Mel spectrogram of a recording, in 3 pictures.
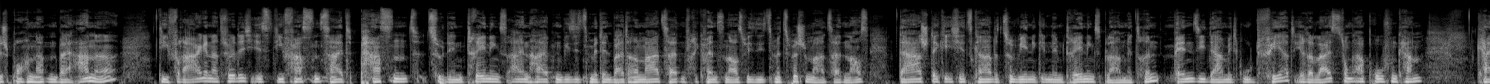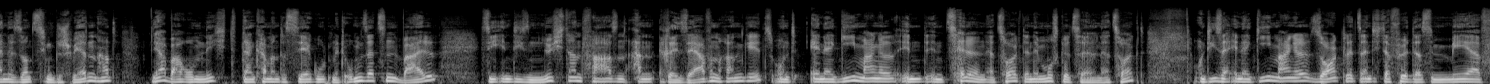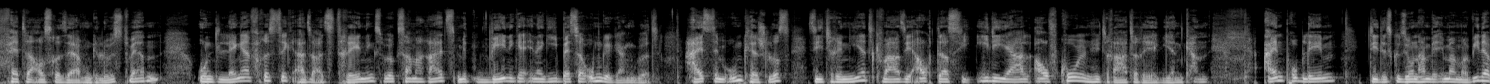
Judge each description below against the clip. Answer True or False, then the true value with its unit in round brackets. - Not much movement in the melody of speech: False (3.4 semitones)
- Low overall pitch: True (120 Hz)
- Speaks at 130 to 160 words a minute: False (175 wpm)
